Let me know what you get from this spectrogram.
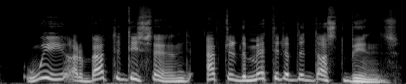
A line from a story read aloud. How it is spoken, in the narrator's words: he explained cheerfully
